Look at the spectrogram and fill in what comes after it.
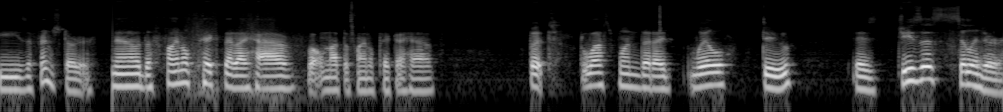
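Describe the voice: Speaking slowly, a man uses a medium pitch with ordinary pitch variation.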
